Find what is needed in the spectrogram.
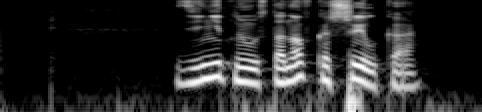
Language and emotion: Russian, neutral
